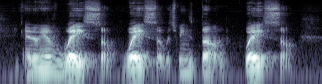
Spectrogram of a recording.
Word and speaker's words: hueso: And then we have hueso, hueso, which means bone. Hueso. That ends in a vowel. The stress is over the E on hueso, so there's no written accent mark.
